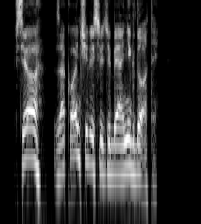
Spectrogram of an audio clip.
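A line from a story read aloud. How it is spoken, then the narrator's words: Tired question. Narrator (Russian): устало спросил Виктор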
